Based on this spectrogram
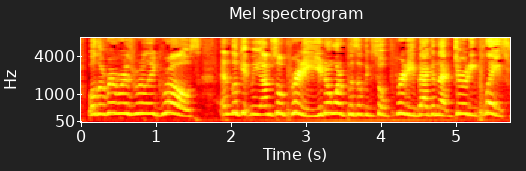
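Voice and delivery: high-pitched, playful pleading voice; vain merman pleading. Retold or imitated. Merman talking his way into staying, playfully vain and pleading.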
